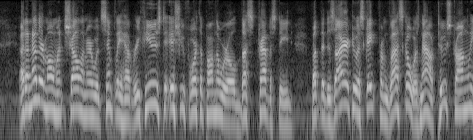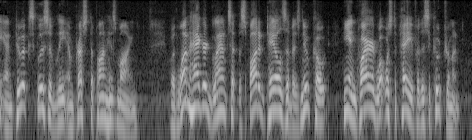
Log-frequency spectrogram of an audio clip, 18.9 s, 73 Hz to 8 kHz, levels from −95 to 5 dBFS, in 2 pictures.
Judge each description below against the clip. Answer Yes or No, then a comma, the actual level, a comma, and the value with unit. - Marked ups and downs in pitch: Yes, wide, 6.0 semitones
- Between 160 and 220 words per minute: Yes, average, 175 wpm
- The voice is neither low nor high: Yes, medium, 180 Hz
